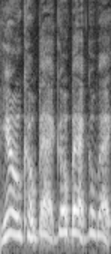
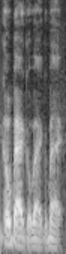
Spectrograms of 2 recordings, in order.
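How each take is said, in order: First: Retold panic, yelling at the cab driver to turn around; panicked scream. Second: Said in the usual way. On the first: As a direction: shriek it like he just got a shock. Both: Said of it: "He started screaming".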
